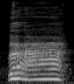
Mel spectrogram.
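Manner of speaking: mock sleep-scream, high and loud. Brother screaming in his sleep, imitated yell. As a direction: let out a sudden high yelp like a sleeper. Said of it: "they just start going".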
